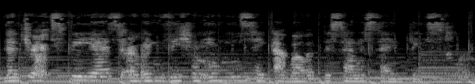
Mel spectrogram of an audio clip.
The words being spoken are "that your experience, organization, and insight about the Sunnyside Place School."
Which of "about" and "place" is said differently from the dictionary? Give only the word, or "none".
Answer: none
